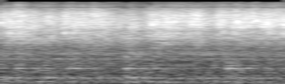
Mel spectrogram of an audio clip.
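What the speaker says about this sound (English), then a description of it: "let me wash this off" Water runs steadily from a kitchen tap as something is rinsed off while homemade pizza is being made, a soft continuous splashing hiss with no talk.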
